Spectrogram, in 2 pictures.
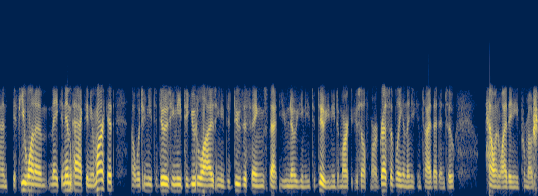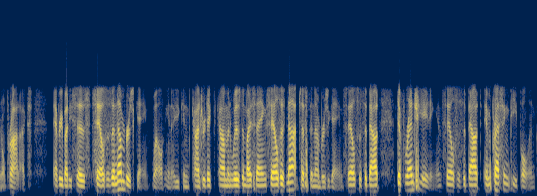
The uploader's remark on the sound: excerpt from a live Top Secrets teleconference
